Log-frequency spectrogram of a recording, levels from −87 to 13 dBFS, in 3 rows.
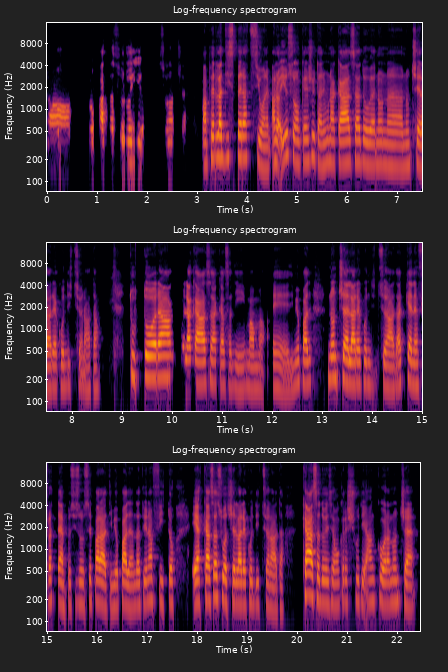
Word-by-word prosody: No. 160 Hz, -1 st, 0 dB, 0.4 s
L'ho 180 Hz, -, -4 dB
fatta 180 Hz, 0 st, 0 dB
solo 185 Hz, 0 st, -4 dB
io. 355 Hz, -, -3 dB, 0.3 s
Sono 175 Hz, +1 st, -9 dB
cert -, -, -25 dB, 0.3 s
ma 175 Hz, -, 0 dB
per 210 Hz, +4 st, 0 dB
la 215 Hz, -1 st, +7 dB
disperazione. 215 Hz, -6 st, -1 dB
Allora 185 Hz, -, +2 dB
io -, -, +1 dB
sono 205 Hz, -6 st, -3 dB
cresciuta 190 Hz, +1 st, -5 dB
in 165 Hz, -, -5 dB
una 180 Hz, -1 st, -4 dB
casa 185 Hz, +1 st, +3 dB
dove 175 Hz, -2 st, -2 dB
non 175 Hz, 0 st, -6 dB
non 165 Hz, 0 st, -6 dB
c'era 170 Hz, -3 st, 0 dB
aria 155 Hz, 0 st, -2 dB
condizionata. 155 Hz, -2 st, -10 dB, 0.5 s
Tuttora 215 Hz, 0 st, +5 dB, 0.2 s
quella 190 Hz, 0 st, +3 dB
casa, 180 Hz, -1 st, +3 dB
casa 165 Hz, -2 st, -6 dB
di 150 Hz, -2 st, -12 dB
mamma 150 Hz, -1 st, -6 dB
e 160 Hz, -2 st, -8 dB
di -, -, -13 dB
mio 180 Hz, +3 st, -8 dB
padre, 180 Hz, 0 st, +1 dB, 0.3 s
non 210 Hz, 0 st, 0 dB
c'è 205 Hz, -3 st, +4 dB
l'aria 175 Hz, 0 st, +4 dB
condizionata, 170 Hz, -2 st, -4 dB
che 195 Hz, -, +2 dB
nel 165 Hz, 0 st, -3 dB
frattempo 185 Hz, -2 st, -2 dB
si 170 Hz, -, -12 dB
son 175 Hz, -1 st, -7 dB
separati, 175 Hz, -3 st, +2 dB
mio 160 Hz, 0 st, -5 dB
padre 170 Hz, 0 st, +3 dB
è -, -, -4 dB
andato 170 Hz, +2 st, -5 dB
in 185 Hz, -, -4 dB
affitto, 185 Hz, -2 st, -5 dB, 0.3 s
e -, -, +4 dB
a 185 Hz, 0 st, +6 dB
casa 195 Hz, +3 st, +5 dB
sua 210 Hz, -3 st, +1 dB
c'è 185 Hz, 0 st, -2 dB
l'aria 170 Hz, -1 st, +3 dB
condizionata. 170 Hz, -4 st, -6 dB, 0.3 s
Casa 230 Hz, -3 st, +8 dB
dove 185 Hz, -1 st, -4 dB
siamo 170 Hz, -2 st, -6 dB
cresciuti 185 Hz, +1 st, -8 dB
ancora 185 Hz, -2 st, -2 dB
non 185 Hz, +1 st, -7 dB
c'è 170 Hz, -5 st, -1 dB
180 Hz, 170 wpm, -22 LUFS, 165-190 Hz, 0.5 s, Casa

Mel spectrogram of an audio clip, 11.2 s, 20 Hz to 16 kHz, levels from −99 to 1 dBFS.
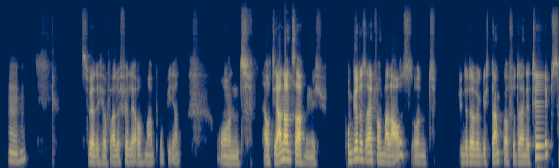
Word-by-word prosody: Mhm. 135 Hz, +3 st, -10 dB, 1.1 s
Das -, -, -10 dB
werde 115 Hz, -1 st, +1 dB
ich 110 Hz, -1 st, -12 dB
auf 100 Hz, -, -10 dB
alle 105 Hz, +1 st, -4 dB
Fälle 115 Hz, +1 st, -5 dB
auch 110 Hz, -, -7 dB
mal 110 Hz, -1 st, -11 dB
probieren -, -, -16 dB, 0.7 s
und 100 Hz, -3 st, -5 dB, 0.2 s
auch -, -, -1 dB
die -, -, +5 dB
anderen 155 Hz, -1 st, +9 dB
Sachen, 110 Hz, -7 st, +4 dB
ich 95 Hz, -, -14 dB, 0.5 s
probiere 155 Hz, +5 st, +1 dB
das 155 Hz, -1 st, 0 dB
einfach 140 Hz, -3 st, +1 dB
mal 110 Hz, -2 st, 0 dB
aus 235 Hz, 0 st, 0 dB
und 110 Hz, -2 st, -11 dB, 0.5 s
bin 115 Hz, -, -14 dB
dir 120 Hz, -, -6 dB
da 120 Hz, -1 st, +1 dB
wirklich 115 Hz, 0 st, -9 dB
dankbar 120 Hz, 0 st, -1 dB
für 120 Hz, -, -12 dB
deine 110 Hz, -2 st, -3 dB
Tipps. 200 Hz, -, -2 dB
115 Hz, 160 wpm, -25 LUFS, 110-140 Hz, 1.1 s, anderen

